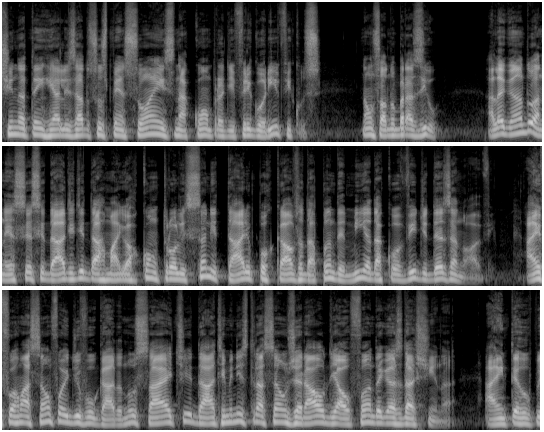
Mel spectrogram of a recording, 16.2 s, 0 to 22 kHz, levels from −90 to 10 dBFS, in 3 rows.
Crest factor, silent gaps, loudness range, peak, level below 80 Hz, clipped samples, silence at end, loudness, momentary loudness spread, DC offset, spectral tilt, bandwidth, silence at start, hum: 20 dB; none; 3 LU; 0 dBFS; -64 dBFS; under 0.1%; 0 s; -19 LUFS; 7 LU; under 0.1%; -4.5 dB/octave; over 20 kHz; 0 s; none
